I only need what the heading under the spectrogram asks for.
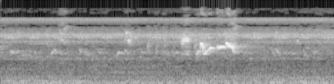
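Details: A sooty-headed bulbul calling in the morning from high on banana leaves in a garden, in a rainy period, gives a quick burst of bubbly, mid-pitched notes over steady high insect buzzing and a low hum.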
